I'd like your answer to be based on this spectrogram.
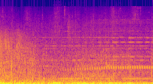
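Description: A Confringo spell blast in the Hogwarts Legacy video game, a dull booming burst with low rumble that lingers under a faint tonal hum, brief and fairly soft.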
